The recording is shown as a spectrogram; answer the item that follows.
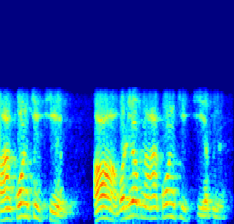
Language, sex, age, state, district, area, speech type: Maithili, male, 60+, Bihar, Madhepura, urban, conversation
